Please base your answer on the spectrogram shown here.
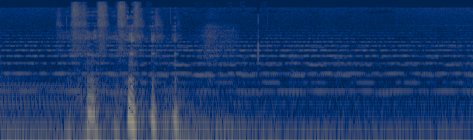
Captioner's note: chuckles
